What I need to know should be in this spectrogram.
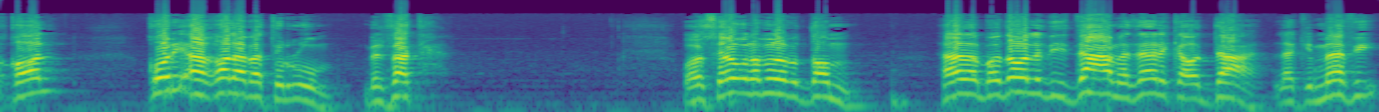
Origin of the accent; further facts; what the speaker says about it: Egypt; لكن عندنا في مصر أنا مش مشهور عندنا الضم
